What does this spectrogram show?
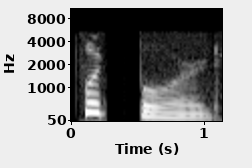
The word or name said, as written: footboard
